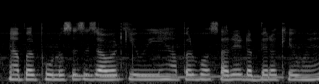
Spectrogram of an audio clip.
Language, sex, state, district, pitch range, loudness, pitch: Hindi, female, Bihar, Darbhanga, 215-225 Hz, -30 LUFS, 220 Hz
